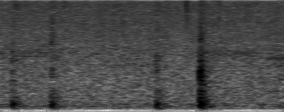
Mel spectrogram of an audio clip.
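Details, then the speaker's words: Chest percussion over the left chest following the intercostal spaces: four short taps, the note changing to a solid dull sound over the heart, normal cardiac dullness, heart not enlarged. "Did you hear the change? Yes. Solid. His heart is not enlarged. How do we know? The change in sound."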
